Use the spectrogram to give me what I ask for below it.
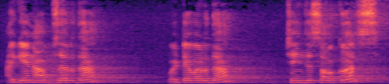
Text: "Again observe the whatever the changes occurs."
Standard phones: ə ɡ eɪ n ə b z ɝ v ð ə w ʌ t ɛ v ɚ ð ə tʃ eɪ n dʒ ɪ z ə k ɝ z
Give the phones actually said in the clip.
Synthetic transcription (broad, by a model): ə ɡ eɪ n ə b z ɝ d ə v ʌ t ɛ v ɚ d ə tʃ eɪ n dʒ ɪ s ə k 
